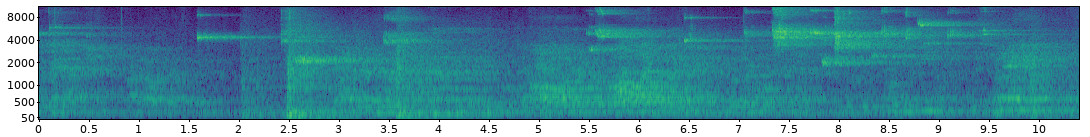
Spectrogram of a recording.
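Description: Basketball game on a hardwood gym floor: sneakers squeak in many short, sharp bursts and the ball strikes the floor with a few hard knocks, over players' voices calling out, all echoing in a large gym.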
